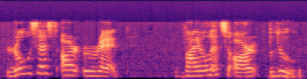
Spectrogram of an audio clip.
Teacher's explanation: row and red that is stress syllables because they are the long syllables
